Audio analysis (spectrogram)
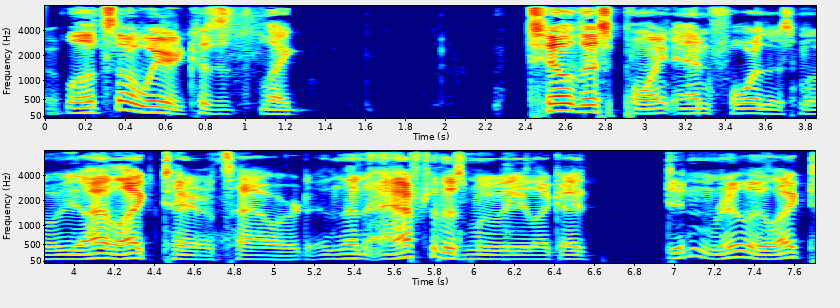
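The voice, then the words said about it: Congested, stuffy voice. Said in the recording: “I sound congested ... it's really fucking with my chest”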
